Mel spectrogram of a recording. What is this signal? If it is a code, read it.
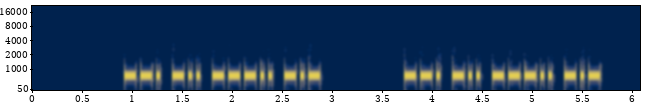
Morse code, heard as a keyed tone, about 31 wpm, 700 Hz. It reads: GD8K GD8K
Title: DXCC-100 Call Signs - 4 Characters - Repeated 3x - 30wpm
